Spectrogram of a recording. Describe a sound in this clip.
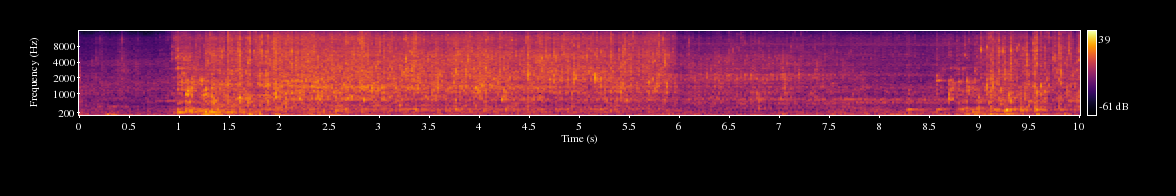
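A toilet flushes with loud rushing, gurgling water.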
